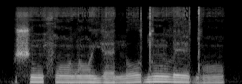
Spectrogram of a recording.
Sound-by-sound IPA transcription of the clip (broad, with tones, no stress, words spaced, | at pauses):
ʃũ˨fɔ̃˨lɔ̃˨ jɛ˨no˨˦dũ˦ le˦˨dɔ̃˨˦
